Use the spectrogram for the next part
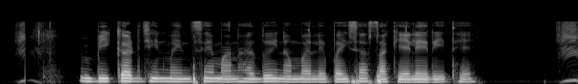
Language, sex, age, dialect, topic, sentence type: Chhattisgarhi, male, 18-24, Northern/Bhandar, banking, statement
